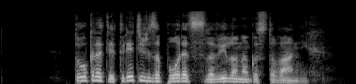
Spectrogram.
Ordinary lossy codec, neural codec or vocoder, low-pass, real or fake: AAC, 32 kbps; codec, 44.1 kHz, 7.8 kbps, Pupu-Codec; 19.8 kHz; fake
